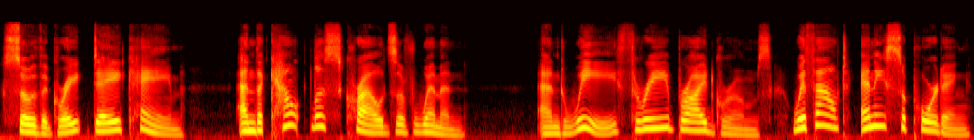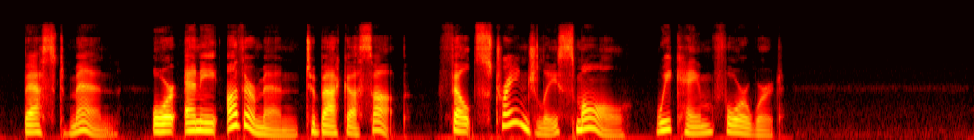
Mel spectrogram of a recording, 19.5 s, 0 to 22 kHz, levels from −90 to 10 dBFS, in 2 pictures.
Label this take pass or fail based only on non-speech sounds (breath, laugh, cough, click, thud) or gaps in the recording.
pass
